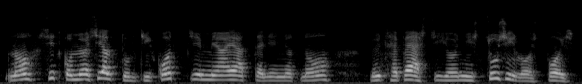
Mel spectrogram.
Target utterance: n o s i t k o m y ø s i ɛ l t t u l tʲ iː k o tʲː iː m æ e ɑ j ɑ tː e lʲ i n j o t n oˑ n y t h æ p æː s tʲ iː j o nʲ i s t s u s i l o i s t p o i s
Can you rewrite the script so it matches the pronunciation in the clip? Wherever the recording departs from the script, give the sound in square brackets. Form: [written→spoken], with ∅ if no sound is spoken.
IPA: n o s i t k o m y ø s i ɛ l t t u l tʲ iː k o tʲː iː m [æ→i] e ɑ j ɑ tː e lʲ i n j o t n oˑ n y t h æ p æː s tʲ iː j o nʲ i s t s u s i l o i s t p o i s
